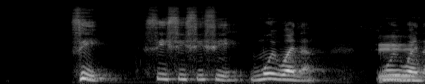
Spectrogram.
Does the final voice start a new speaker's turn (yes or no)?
no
